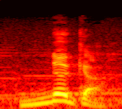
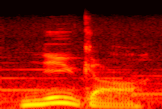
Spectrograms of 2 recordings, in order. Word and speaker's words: nougat: doc how you doing nugger that's not how we pronounce over here yeah we wouldn't i've never heard anyone in the uk called nugget nugget nougat not nugger no that's not the way we pronounce it mate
